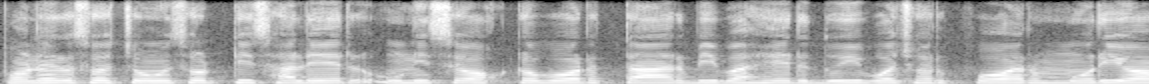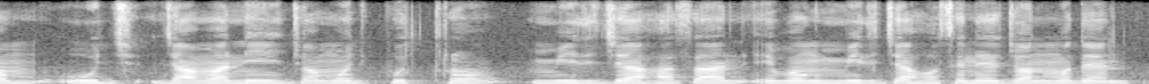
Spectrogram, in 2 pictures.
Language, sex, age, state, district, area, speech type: Bengali, male, 45-60, West Bengal, Nadia, rural, read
